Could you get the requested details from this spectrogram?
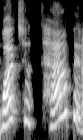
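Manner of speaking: high-pitched retold bewilderment; dazed and confused. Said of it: "dazed and confused".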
